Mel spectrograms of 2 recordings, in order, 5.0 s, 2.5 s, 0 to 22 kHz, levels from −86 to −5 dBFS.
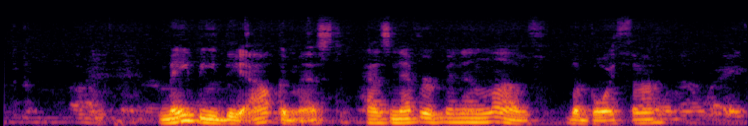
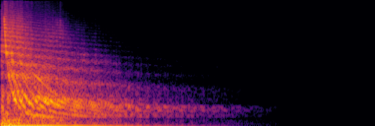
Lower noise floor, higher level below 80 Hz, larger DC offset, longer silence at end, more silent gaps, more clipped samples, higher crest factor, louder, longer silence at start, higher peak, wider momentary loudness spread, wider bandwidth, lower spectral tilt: second, -47 dBFS vs -64 dBFS; second, -58 dBFS vs -42 dBFS; neither; second, 0 s vs 0.5 s; neither; neither; about the same, 18 dB vs 20 dB; about the same, -22 LUFS vs -23 LUFS; first, 0.5 s vs 0 s; about the same, -4 dBFS vs -4 dBFS; second, 18 LU vs 22 LU; second, 11.5 kHz vs over 20 kHz; first, -9 dB/octave vs -2.5 dB/octave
